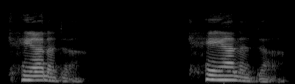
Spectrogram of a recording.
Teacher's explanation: notice how in canada the second syllable is a schwa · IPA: /kænədə/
